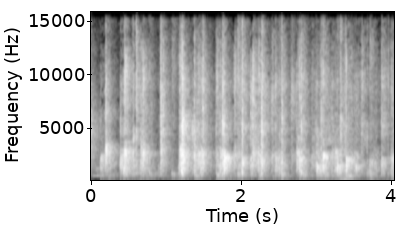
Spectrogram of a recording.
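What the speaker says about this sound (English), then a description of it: "Applauding, I'm sure." Scattered clapping rises in a city council meeting room, moderately close, with irregular claps over faint room murmur and no clear speech.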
